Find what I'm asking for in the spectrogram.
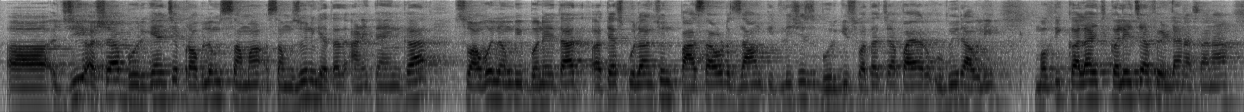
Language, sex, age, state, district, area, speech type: Goan Konkani, male, 30-45, Goa, Pernem, rural, spontaneous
